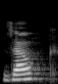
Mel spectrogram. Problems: none marked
